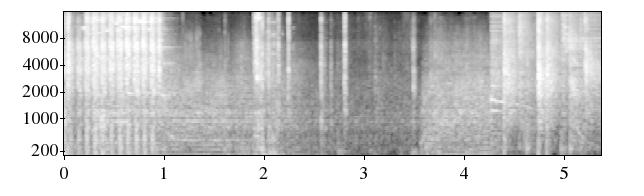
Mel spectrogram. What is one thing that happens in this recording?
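A weapon clicks and clatters as it is reloaded.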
